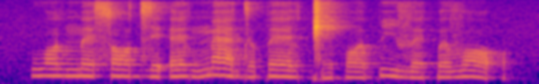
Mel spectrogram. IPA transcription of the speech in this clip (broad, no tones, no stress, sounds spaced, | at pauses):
w ɔ l ŋ͡m ɛ s ɔ d͡z e ʔ ɛ l ŋ͡m æ d ə p ɛ l ɡ͡ǁ ɛ p ɔ ɐ̯ p i v ɛ k͡p ə v ɔ ʔ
